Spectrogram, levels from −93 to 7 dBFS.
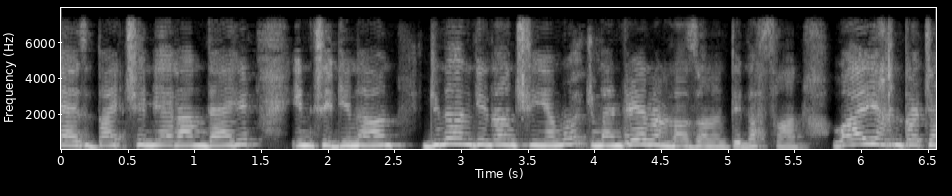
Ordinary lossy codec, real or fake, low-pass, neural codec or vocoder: none; fake; 7.2 kHz; codec, 24 kHz, 0.9 kbps, WavTokenizer, medium music audio release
